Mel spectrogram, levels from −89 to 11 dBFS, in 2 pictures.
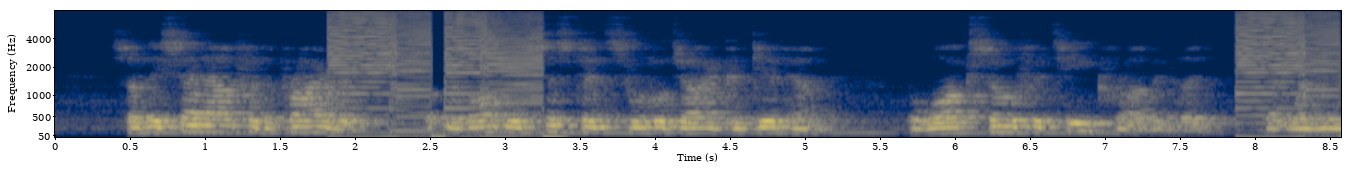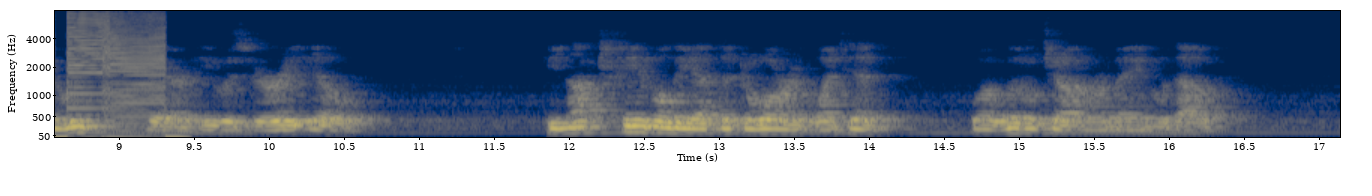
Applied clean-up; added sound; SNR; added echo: none; Organ; 11 dB; reverberation time 2.4 s.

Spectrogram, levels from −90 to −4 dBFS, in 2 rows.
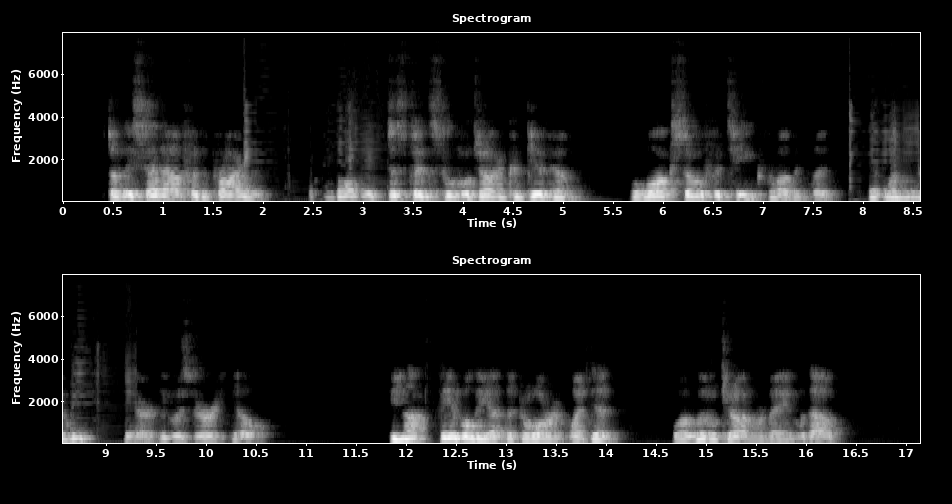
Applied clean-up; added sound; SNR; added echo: neural mask model DeepFilterNet 3.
